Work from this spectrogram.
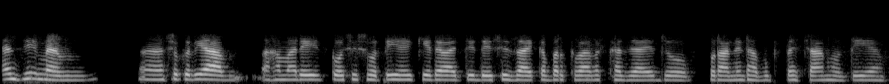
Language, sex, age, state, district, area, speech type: Urdu, female, 18-30, Uttar Pradesh, Balrampur, rural, conversation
